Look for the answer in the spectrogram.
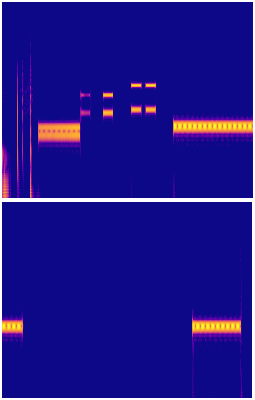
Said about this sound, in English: I'm going to dial the phone number right now.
